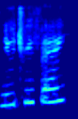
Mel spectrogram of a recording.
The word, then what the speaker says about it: Nutrife: It's pronounced Nutrife. Um, okay, okay. It came from I'm Latina, uh, and in Spanish, fe means uh, faith. So it's nutrition faith. Okay. So faith in nutrition.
